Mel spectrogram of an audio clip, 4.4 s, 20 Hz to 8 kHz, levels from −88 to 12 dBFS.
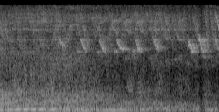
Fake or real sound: fake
